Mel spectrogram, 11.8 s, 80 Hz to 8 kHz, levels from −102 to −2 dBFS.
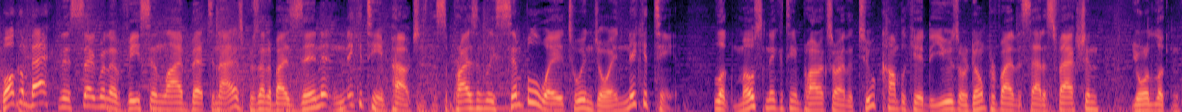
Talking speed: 205 wpm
